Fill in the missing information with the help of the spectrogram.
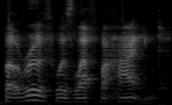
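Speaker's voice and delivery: usual speaking voice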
